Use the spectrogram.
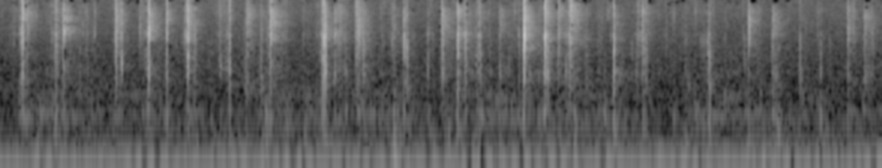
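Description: Long nails scratch and tap the top and sides of a small, square, red printed cardboard soap box wrapped in crinkly plastic film, held upright on a table. Dense, bright crinkles and crisp clicks come in rapid bursts with almost no ring, over a quiet low rumble.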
